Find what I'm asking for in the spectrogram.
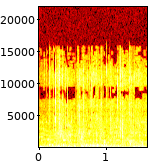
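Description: Water from a pump overflows a full rooftop tank, a steady close splashing and trickling wash running without a break through the brief moment.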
